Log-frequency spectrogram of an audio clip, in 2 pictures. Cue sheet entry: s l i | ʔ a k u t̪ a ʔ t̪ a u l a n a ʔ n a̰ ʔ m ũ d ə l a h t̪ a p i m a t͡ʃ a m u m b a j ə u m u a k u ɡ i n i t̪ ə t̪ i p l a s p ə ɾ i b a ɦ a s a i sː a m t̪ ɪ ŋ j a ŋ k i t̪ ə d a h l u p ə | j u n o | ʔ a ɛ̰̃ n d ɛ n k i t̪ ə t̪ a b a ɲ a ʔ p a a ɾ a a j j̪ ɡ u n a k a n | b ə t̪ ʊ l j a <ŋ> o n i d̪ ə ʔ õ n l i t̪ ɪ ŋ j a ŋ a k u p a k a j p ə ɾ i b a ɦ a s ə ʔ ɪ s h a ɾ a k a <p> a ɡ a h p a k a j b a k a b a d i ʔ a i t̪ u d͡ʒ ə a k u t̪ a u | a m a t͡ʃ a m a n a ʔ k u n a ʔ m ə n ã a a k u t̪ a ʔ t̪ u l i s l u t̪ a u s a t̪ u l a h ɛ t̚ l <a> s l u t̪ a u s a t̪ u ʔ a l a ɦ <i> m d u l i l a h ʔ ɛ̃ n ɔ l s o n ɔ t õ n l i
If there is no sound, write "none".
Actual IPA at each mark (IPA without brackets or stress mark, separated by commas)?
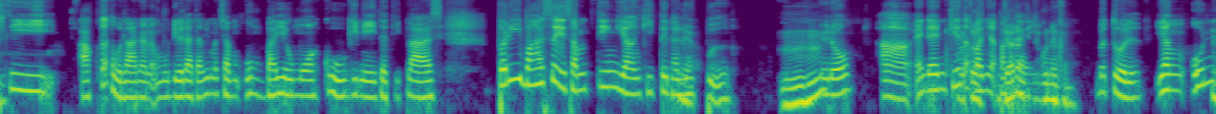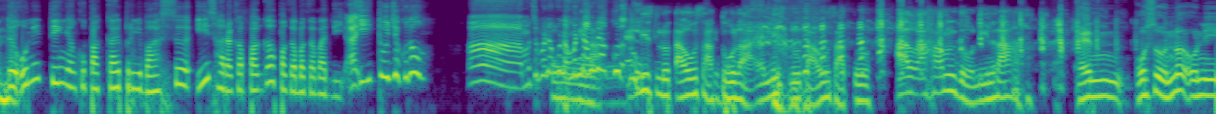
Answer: ŋ, p, i, a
